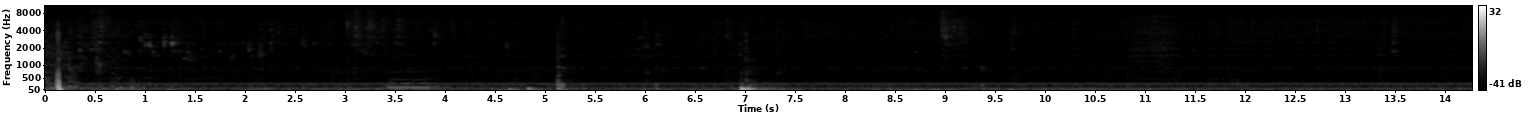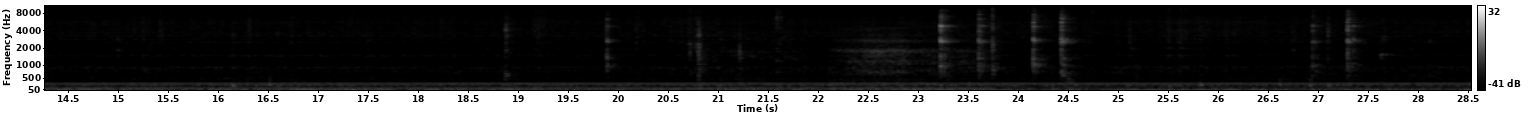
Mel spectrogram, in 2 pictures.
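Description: Meatballs frying in olive oil in a covered pan: a faint steady sizzle over a steady hum, with a few light clicks and clinks of a utensil, a cluster of them near the end.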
